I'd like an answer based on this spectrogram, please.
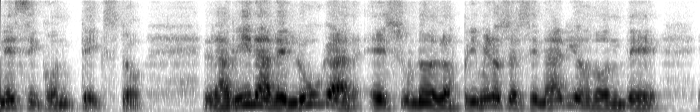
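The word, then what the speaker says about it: Lueger: Eh, y Lugar, Lugar en realidad se podría decirse Lugar porque quiere decir eh que se escribe con u, pero eh pero se pronuncia, no sé por qué eh cuestión ortográfica, lugar, así como si fuese u sola.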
